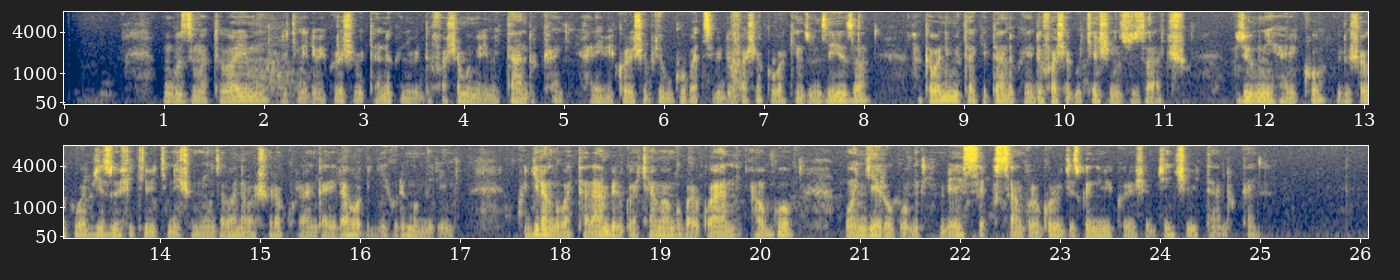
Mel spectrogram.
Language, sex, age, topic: Kinyarwanda, male, 25-35, education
